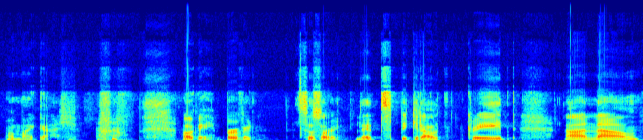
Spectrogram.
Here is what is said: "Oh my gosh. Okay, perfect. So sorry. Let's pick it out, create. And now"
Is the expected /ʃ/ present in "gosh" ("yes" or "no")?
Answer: yes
